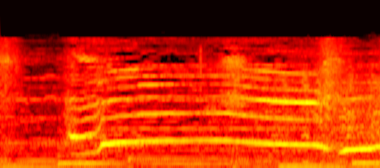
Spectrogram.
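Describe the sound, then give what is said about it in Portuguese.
A woman cries in a high, wavering wail that rises and falls over a steady low tone, with short breaks between the sobbing phrases. “Para de chorar e me conta, me conta. Ai, amiga, não chora.”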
